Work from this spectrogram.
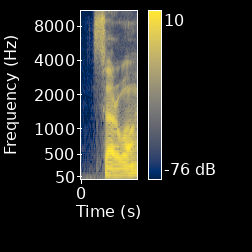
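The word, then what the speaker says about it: Sorbonne: 3, que es este Panón y Sorbón, así se pronuncia. Sorbón, este, gracias por el francés.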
